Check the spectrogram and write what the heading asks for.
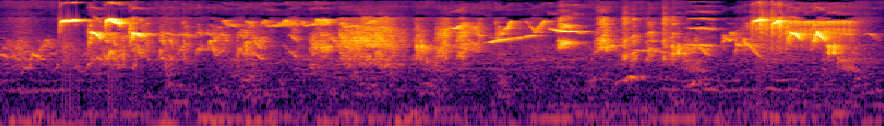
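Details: A white-shouldered starling sings a busy medley of high squeaks, slurred whistles and chattering notes, with louder bursts at the start and near the end.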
